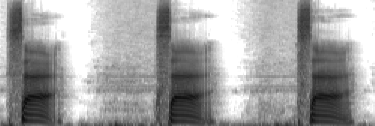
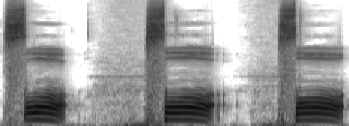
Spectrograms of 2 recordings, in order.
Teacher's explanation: Sin huruf tipis vokal a dibuka mulutnya sambil senyum sa sa sa kalau sad Huruf tebal dia enggak senyum ya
